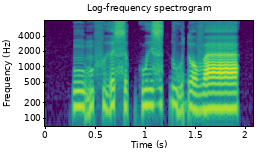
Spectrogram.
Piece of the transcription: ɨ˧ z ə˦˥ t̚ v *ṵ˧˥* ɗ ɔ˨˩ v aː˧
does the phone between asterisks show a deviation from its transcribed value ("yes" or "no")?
no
